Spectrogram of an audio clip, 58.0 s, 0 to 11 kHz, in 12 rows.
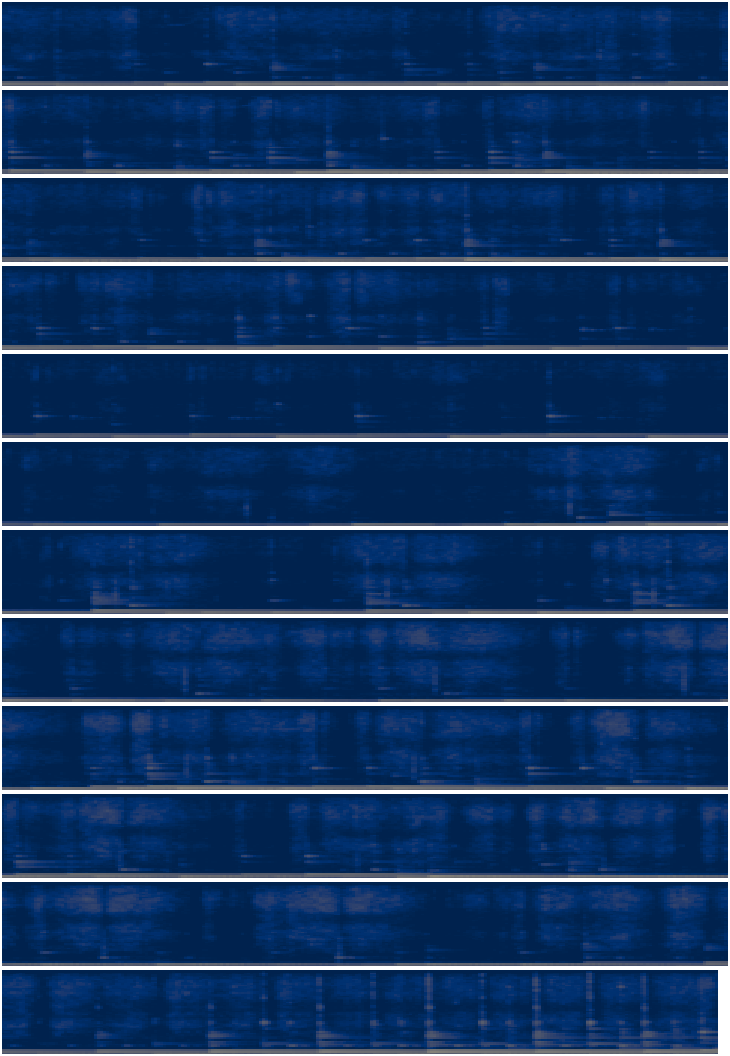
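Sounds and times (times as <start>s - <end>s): steel tongue drum melody: 0.0s - 58.0s.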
